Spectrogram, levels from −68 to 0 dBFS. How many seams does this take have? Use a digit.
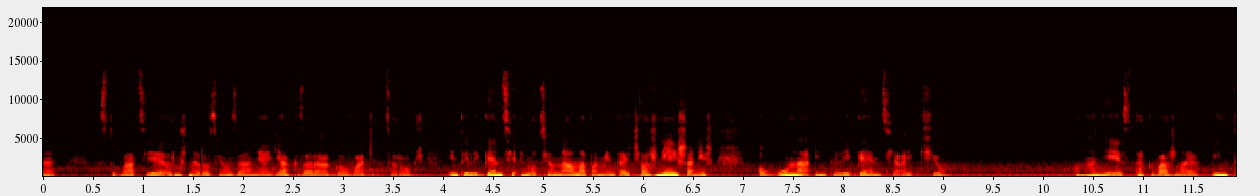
1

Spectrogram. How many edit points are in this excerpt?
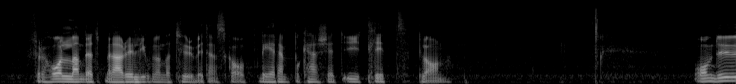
0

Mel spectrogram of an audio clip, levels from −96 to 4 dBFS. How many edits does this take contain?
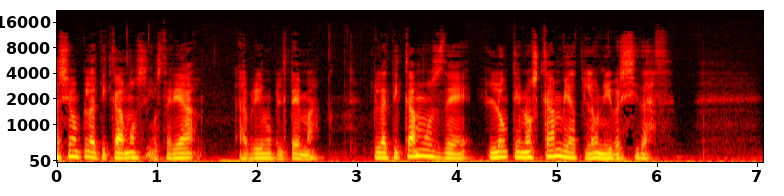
4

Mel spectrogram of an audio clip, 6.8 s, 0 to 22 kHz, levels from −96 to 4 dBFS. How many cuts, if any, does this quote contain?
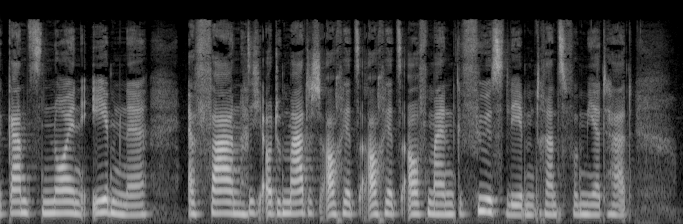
3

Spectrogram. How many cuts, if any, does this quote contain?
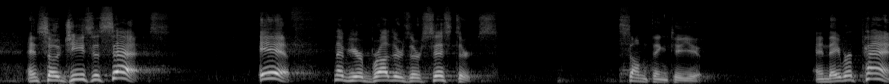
2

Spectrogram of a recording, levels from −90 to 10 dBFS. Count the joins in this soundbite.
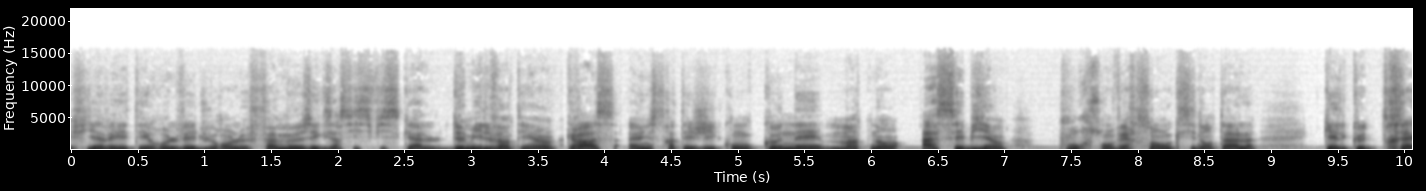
0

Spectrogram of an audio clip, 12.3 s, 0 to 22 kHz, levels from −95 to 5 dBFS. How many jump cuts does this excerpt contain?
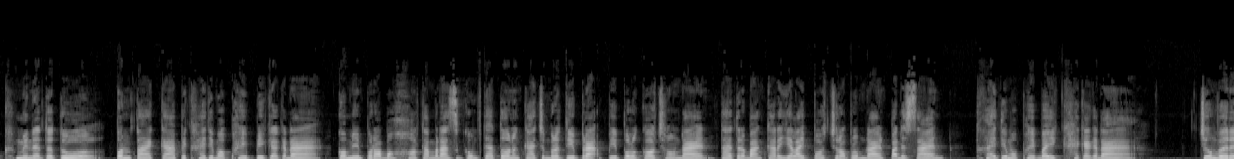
4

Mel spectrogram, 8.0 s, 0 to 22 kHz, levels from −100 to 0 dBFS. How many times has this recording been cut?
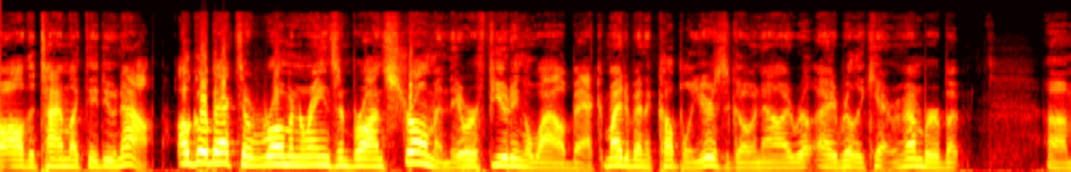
1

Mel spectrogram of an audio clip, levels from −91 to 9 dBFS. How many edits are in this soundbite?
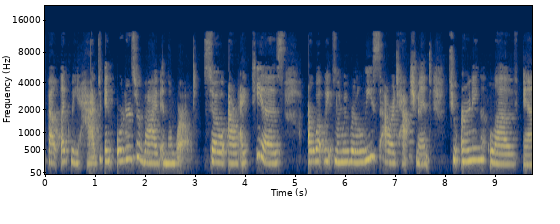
5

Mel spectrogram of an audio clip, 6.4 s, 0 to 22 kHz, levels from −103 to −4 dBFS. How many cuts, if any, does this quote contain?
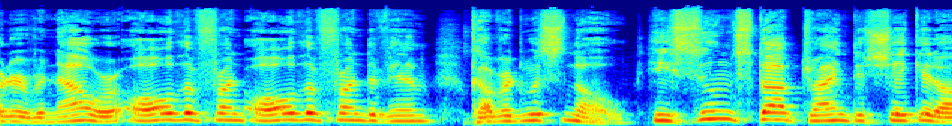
3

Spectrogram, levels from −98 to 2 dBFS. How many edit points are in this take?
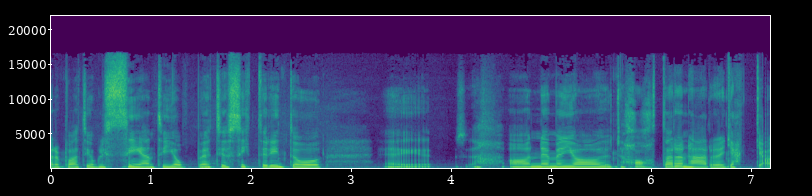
0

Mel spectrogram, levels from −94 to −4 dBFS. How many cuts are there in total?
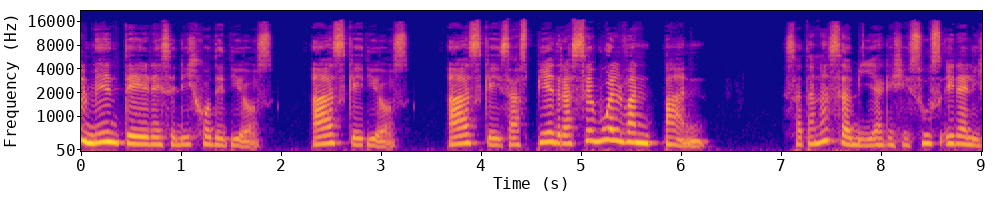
1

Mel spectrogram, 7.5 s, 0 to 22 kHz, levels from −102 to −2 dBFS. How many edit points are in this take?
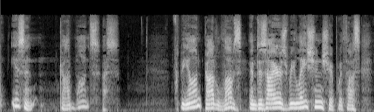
5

